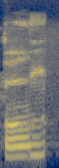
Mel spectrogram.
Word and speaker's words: Om: other spiritual disciplines whom pronounced om as in home whom is the most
